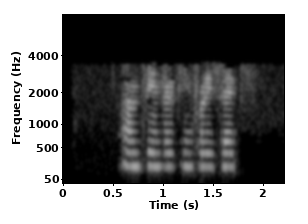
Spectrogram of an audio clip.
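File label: Police Patrol Dispatch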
